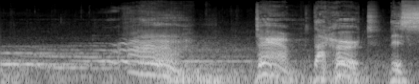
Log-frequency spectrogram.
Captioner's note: werewolf howling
